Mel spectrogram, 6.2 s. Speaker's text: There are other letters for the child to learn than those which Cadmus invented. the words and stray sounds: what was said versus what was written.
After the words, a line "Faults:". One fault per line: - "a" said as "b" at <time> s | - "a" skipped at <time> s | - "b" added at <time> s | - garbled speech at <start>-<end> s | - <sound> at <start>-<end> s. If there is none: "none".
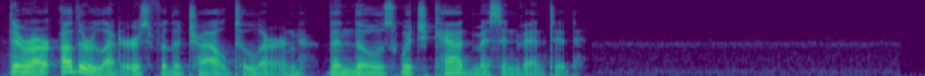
There are other letters for the child to learn than those which Cadmus invented.
Faults:
none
